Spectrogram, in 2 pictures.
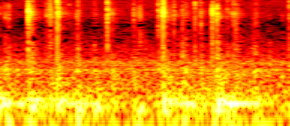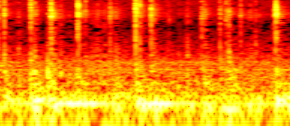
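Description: Long acrylic nails and fingertips type rapidly across the hollow key caps of a dark grey plastic laptop keyboard. The result is a steady stream of bright, sharp clicks and taps with quick decay, layered over a faint low hum.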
